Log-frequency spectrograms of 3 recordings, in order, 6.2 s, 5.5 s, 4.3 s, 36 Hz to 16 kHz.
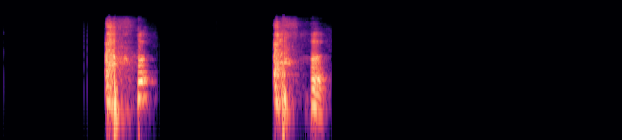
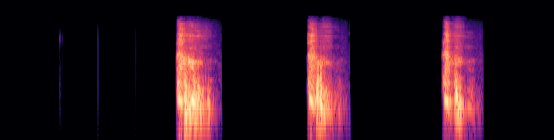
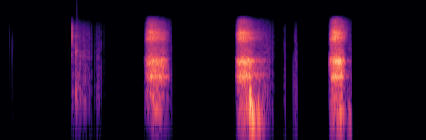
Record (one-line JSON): {"cough_length": "6.2 s", "cough_amplitude": 27797, "cough_signal_mean_std_ratio": 0.21, "three_cough_length": "5.5 s", "three_cough_amplitude": 29538, "three_cough_signal_mean_std_ratio": 0.27, "exhalation_length": "4.3 s", "exhalation_amplitude": 13591, "exhalation_signal_mean_std_ratio": 0.27, "survey_phase": "beta (2021-08-13 to 2022-03-07)", "age": "18-44", "gender": "Male", "wearing_mask": "No", "symptom_none": true, "smoker_status": "Never smoked", "respiratory_condition_asthma": false, "respiratory_condition_other": false, "recruitment_source": "REACT", "submission_delay": "1 day", "covid_test_result": "Negative", "covid_test_method": "RT-qPCR", "influenza_a_test_result": "Negative", "influenza_b_test_result": "Negative"}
